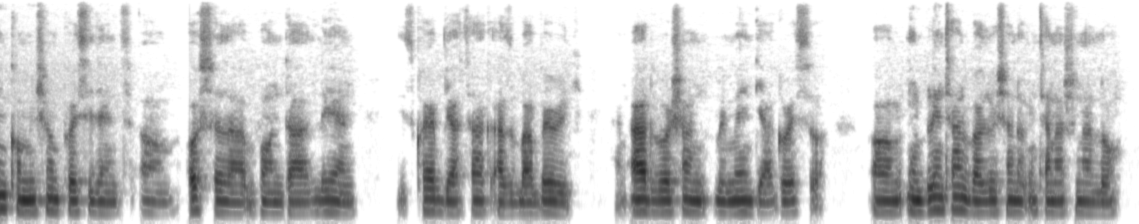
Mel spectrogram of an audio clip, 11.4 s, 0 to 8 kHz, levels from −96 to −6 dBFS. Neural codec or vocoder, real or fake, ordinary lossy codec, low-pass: none; real; none; none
